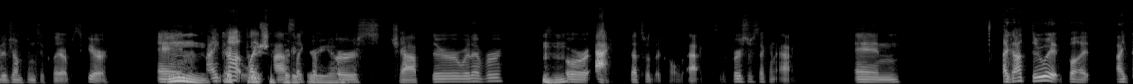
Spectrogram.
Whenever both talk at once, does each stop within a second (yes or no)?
no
